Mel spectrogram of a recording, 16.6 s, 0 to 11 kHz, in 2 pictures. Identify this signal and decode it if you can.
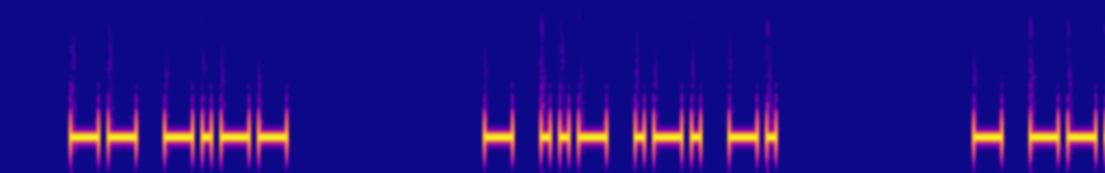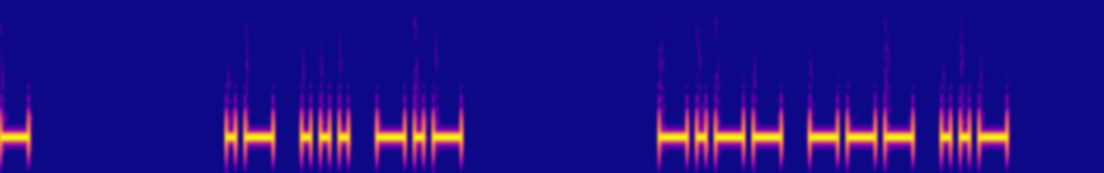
Morse code, heard as a keyed tone, about 17 wpm, 700 Hz. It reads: MY TURN TO ASK YOU
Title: 3x Word-Spacing - Sentences from Top 200 Words - 17wpm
